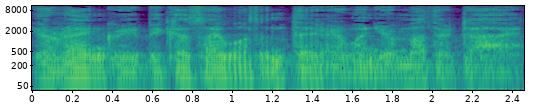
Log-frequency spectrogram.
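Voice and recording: Against faint background noise, a put-on character voice with vocal fry and a fairly bright tone moves at a fairly quick pace with fairly even intonation. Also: man, extremely low pitch for a man.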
